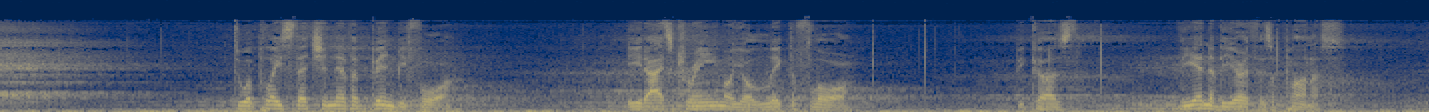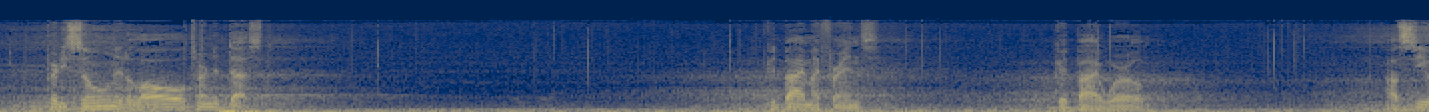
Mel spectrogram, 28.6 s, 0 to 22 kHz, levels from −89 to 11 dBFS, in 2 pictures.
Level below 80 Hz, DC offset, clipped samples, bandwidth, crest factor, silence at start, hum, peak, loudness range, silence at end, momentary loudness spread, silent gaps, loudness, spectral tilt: -32 dBFS; 0.1%; under 0.1%; 11 kHz; 22 dB; 0 s; none; 0 dBFS; 11 LU; 0 s; 23 LU; none; -20 LUFS; -4.5 dB/octave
